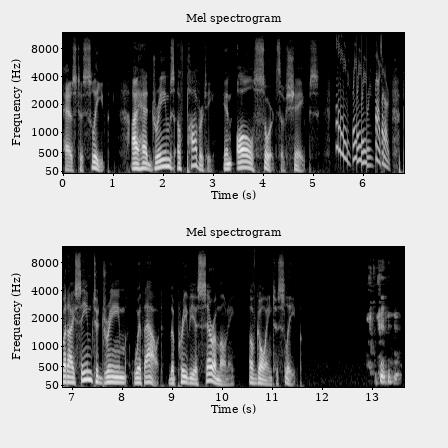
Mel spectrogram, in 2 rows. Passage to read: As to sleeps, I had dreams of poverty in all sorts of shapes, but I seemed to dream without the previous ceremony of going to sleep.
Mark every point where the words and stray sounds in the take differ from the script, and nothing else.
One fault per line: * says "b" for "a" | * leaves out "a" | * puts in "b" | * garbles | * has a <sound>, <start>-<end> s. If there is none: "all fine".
* says "sleep" for "sleeps"
* has a chirp, 5.5-6.6 s
* has a laugh, 12.9-13.6 s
